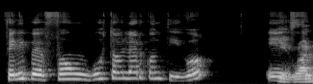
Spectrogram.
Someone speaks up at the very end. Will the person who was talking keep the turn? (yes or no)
yes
